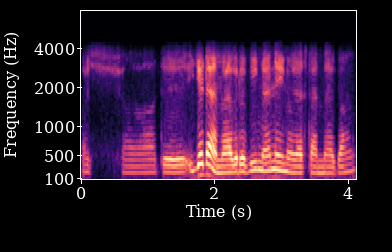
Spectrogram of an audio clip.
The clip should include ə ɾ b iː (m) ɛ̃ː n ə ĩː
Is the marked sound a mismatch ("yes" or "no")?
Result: no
